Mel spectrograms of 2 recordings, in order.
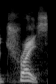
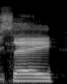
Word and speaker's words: Trice: And there was some debate over how to pronounce the Trice. I remember at one point Yes. that people were trying to say it was Trice. Trice, Oh, and it's like, yeah.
